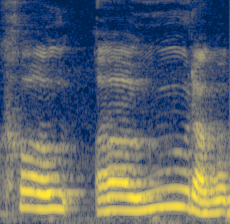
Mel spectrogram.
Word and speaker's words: coat: 코트는 일본식 영어 발음입니다. 이 발음은요. coat라고 발음하셔야 됩니다. coat 이렇게 발음하셔야 됩니다.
